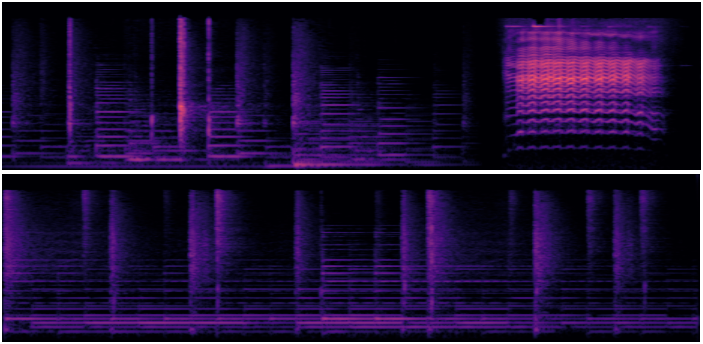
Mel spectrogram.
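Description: A single loud, wavering goat bleat lasting about a second, used as a transition sound between presentation slides in a lecture, set between stretches of bright tonal music with plucked, rhythmic notes before and after it.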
